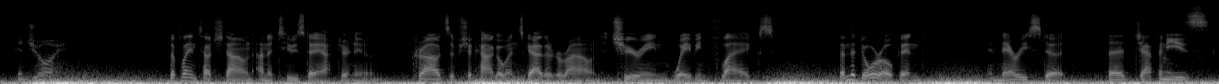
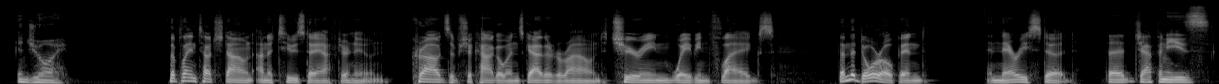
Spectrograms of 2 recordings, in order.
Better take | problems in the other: second | wind noise on the microphone; heavy; 7 dB below the speech

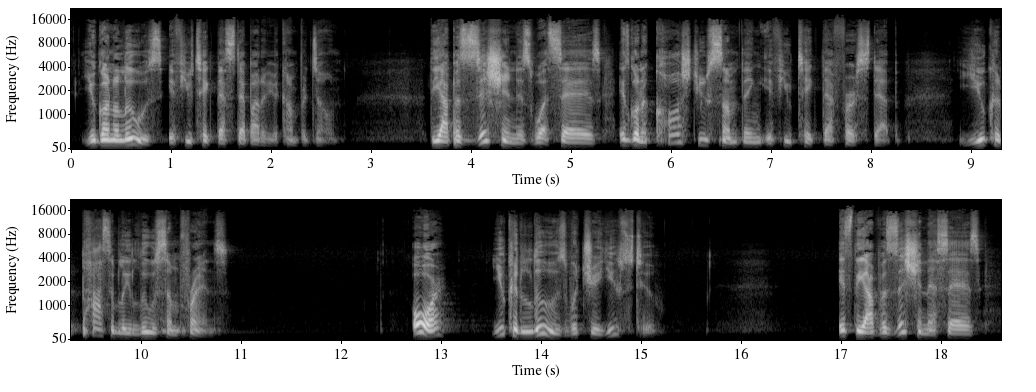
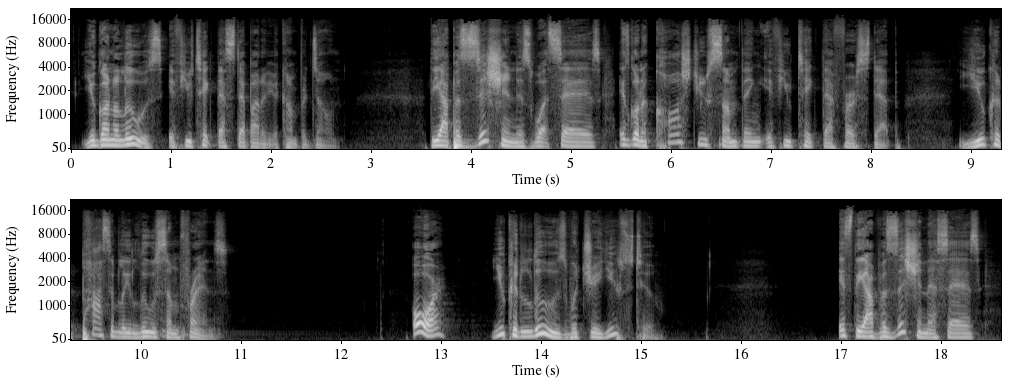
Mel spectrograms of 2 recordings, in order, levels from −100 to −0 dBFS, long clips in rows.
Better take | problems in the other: second | thin; somewhat; fading below 300 Hz

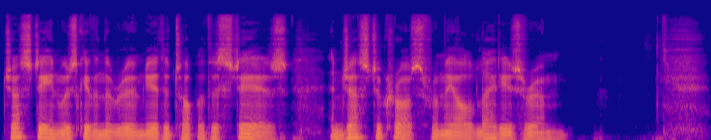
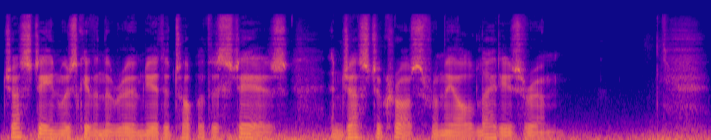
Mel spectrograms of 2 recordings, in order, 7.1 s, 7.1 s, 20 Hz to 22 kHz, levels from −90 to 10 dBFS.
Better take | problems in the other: first | wind noise on the microphone; occasional gusts; 25 dB below the speech

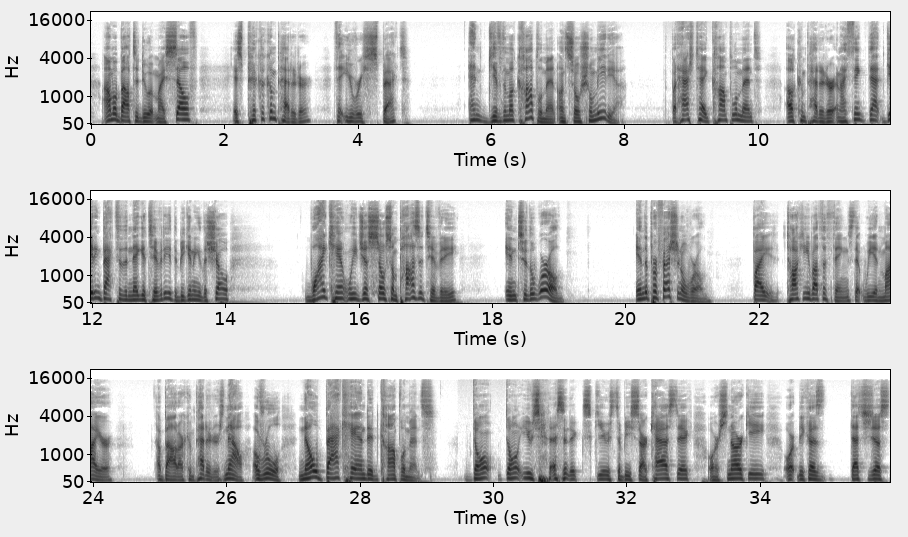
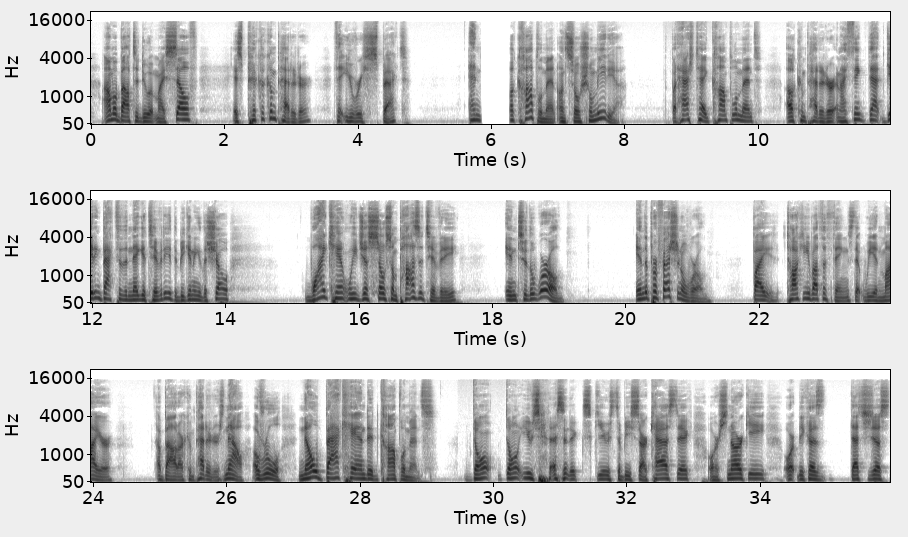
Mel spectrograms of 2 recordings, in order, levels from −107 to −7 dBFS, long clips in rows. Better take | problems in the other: first | audio cutting out; at 6 s

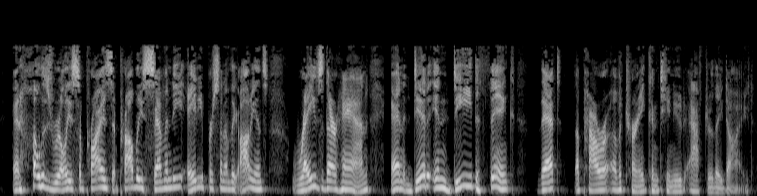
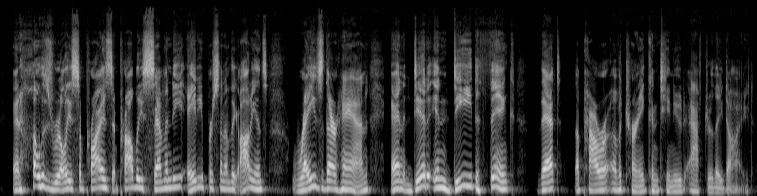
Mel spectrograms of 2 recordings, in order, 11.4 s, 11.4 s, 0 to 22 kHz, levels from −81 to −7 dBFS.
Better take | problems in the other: second | garbled, watery; slightly; nothing above 8 kHz

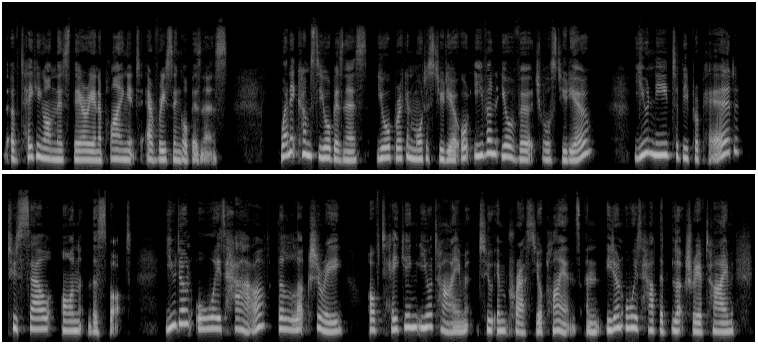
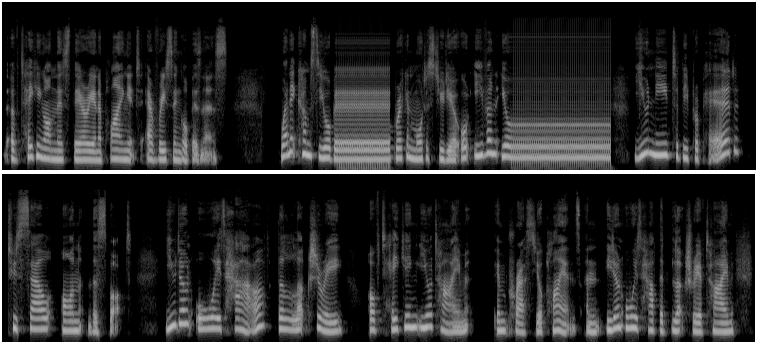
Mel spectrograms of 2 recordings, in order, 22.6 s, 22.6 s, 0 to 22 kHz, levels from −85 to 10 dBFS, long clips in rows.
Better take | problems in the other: first | audio freezing; at 5 s for 1 s, at 7.5 s for 1.5 s and at 18 s

